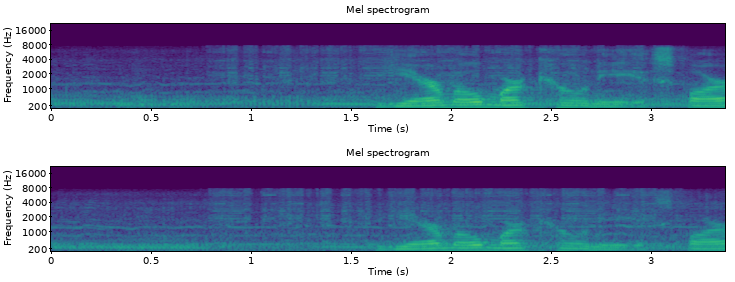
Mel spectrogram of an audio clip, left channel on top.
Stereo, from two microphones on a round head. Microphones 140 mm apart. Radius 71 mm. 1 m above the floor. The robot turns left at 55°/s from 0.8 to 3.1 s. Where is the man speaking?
140° left, 0.6 m; by 3.4 s 55° left, 0.6 m.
